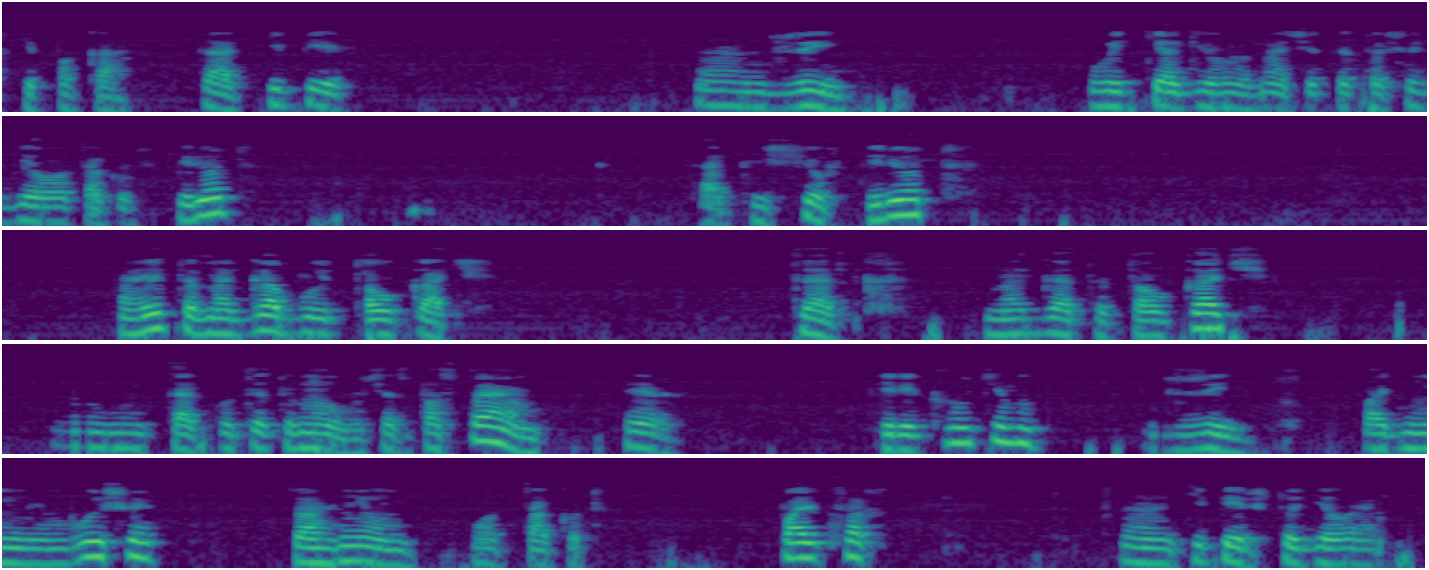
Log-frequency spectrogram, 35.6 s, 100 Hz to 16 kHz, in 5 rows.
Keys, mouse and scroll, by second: 0.4-1.3 scroll down 3, 3.0 shift+click, 3.8-5.2 scroll down 1, 5.6 g, 12.6 click, 12.6 g, 15.6 click, 15.6 g, 18.7-19.2 scroll up 2, 19.3 shift+middle click, 19.3 shift+scroll up 1, 21.7 click, 22.4 scroll down 3, 24.2 r, 28.4 g, 29.4 click, 30.2 g, 32.2 scroll up 2.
